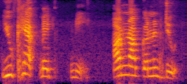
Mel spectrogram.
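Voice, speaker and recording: A woman playing a high-strung, indignant, put-upon male servant in a broad stage comedy. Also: moderate pace, bright, forceful tone, rough recording. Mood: defiant, pleading. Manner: exclamatory, indignant.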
